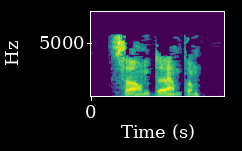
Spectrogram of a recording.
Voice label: "sound damping", english; nouns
